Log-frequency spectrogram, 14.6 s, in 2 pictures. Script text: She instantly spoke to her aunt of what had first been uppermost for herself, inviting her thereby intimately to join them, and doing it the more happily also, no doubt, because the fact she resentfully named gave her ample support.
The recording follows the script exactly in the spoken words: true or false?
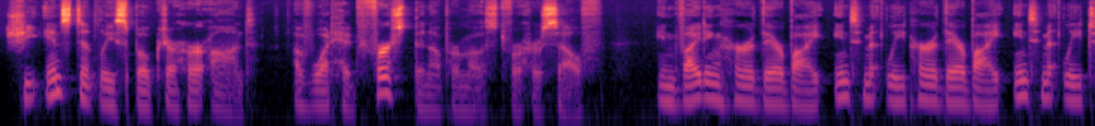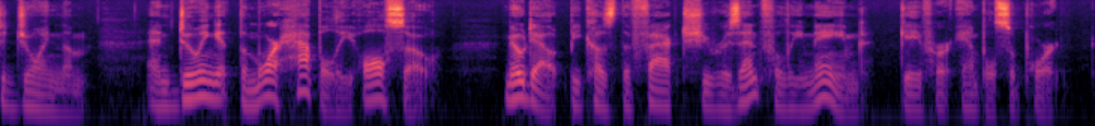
false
